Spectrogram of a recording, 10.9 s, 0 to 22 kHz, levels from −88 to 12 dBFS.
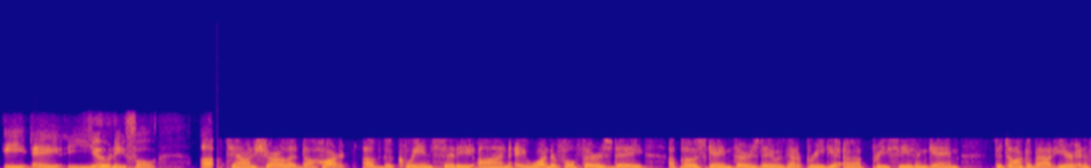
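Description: At 2.11 to 2.17 s a handover gap drops about 60 ms of speech as the call switches networks; the waveform falls to a flat line and the spectrogram shows a blank vertical strip. From 2.17 s onward comes a fallback to narrowband: the codec steps down from HD Voice, likely to GSM full rate, and everything above 4 kHz disappears, sounding duller and rougher, with a sharp spectrogram ceiling at 4 kHz.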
